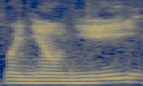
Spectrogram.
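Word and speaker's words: Wanyonyi: Yeah, Wignoni, I think, and it's Wignoni. It's like a YI at the end, but yeah, Wignoni.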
